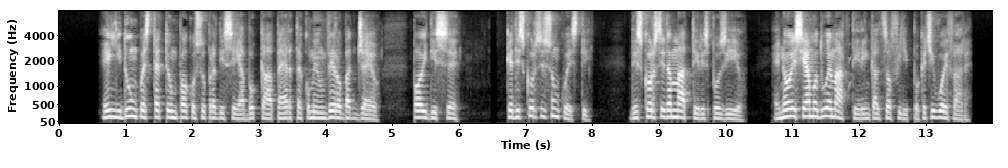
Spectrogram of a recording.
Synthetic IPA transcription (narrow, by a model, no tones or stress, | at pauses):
eʎːid̪uŋkwest̪et̪ːeumpɔːkosoːpɾad̪iseabokːaːpɛrt̪akomeuɱveːɾobad͡ʒːɛːo | pɔjd̪isːe | ked̪ːiskorsisoŋkwest̪i | d̪iskorsid̪amːat̪ːiɾispoːziiːo | enːojsjaːmod̪uːemat̪ːiɾiŋkalt̪sɔfːilipːoket͡ʃːivwɔjfaːɾe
